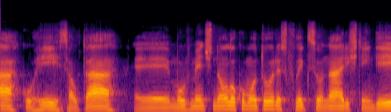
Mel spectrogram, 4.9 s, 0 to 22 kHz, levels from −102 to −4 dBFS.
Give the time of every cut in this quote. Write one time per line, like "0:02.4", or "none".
0:01.6
0:03.6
